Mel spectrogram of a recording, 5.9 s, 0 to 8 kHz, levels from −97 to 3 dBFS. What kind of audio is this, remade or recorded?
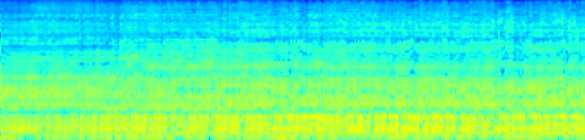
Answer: remade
